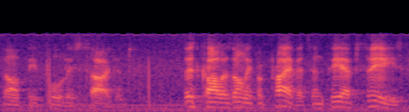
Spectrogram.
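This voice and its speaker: An actor playing a curt, dry army captain who speaks with brisk authority in an old film. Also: male voice, on the low side, sing-song. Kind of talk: mid-century film acting. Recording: dull old film soundtrack, faint noise.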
